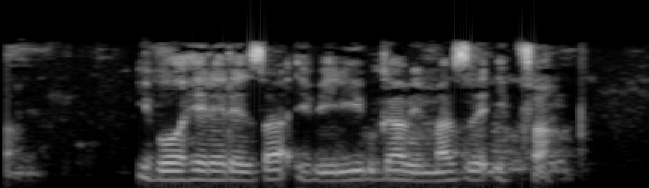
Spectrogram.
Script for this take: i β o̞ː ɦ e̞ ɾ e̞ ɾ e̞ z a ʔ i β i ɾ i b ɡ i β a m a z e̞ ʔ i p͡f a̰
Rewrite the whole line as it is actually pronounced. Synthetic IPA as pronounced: i β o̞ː ɦ e̞ ɾ e̞ ɾ e̞ z a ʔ i β i ɾ i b ɡ a β i m a z e̞ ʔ i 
